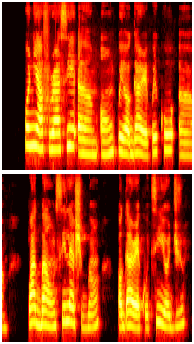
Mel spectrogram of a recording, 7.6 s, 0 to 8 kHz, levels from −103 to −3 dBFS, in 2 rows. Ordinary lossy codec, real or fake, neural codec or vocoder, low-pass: none; real; none; none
